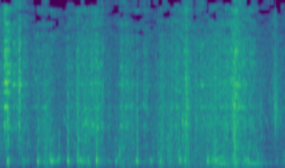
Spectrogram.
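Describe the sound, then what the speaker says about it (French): A horse's hooves clip-clop at a steady walking pace, fairly close and distinct, the hoofbeats ringing out clearly over quiet outdoor ambience. "J'ai même ramené le cheval de ton père."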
